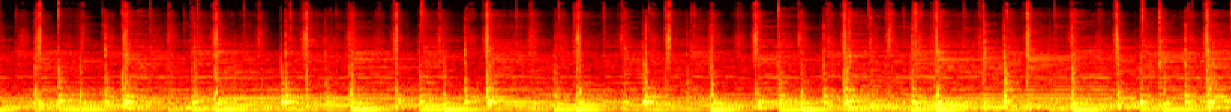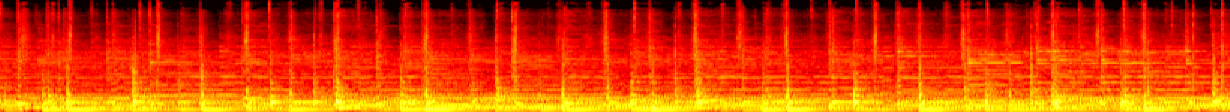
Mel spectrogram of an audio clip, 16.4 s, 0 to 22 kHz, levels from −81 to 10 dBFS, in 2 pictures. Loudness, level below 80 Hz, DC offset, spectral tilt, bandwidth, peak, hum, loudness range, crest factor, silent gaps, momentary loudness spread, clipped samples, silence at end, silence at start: -14 LUFS; -20 dBFS; under 0.1%; -6 dB/octave; over 20 kHz; 0 dBFS; none; 1 LU; 12 dB; none; 3 LU; under 0.1%; 0 s; 0 s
